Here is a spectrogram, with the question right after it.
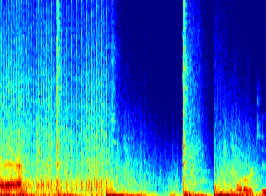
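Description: Mortar fire in the video game Toy Soldiers, heavy booms and thudding gunfire layered over a dense battle din, with a voice speaking over it.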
